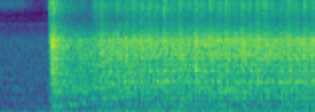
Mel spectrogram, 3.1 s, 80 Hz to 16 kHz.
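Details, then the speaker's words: 1979 Chevy G20 van, first start after fresh oil and transmission fluid and a new Thrush chambered muffler replacing the old Thrush turbo; catches instantly and settles into a steady, even V8 idle with a deep burble; healthy start. "So I'm gonna throw some oil in it, trans fluid, and I want to start it just so we can all hear the new exhaust."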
